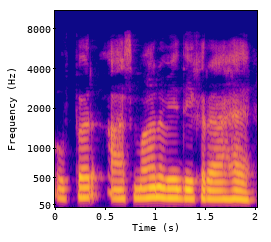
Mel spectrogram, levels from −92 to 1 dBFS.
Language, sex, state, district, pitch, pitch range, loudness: Hindi, male, Jharkhand, Garhwa, 150 Hz, 145-160 Hz, -13 LUFS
